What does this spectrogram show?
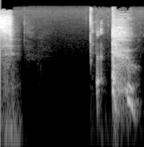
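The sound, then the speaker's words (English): A sharp sneeze bursts out and cuts off, followed after a short silence by another loud, breathy burst, like a second sneeze or a gasping exhale. “My goodness, I got the tickle nose.”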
